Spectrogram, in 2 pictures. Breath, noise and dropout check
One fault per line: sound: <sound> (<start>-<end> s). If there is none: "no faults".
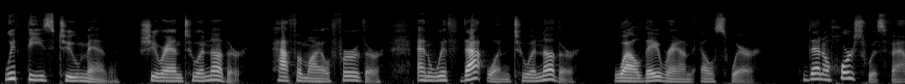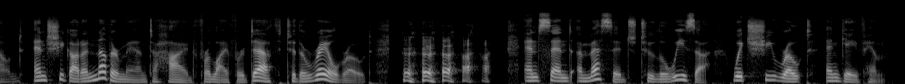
sound: laugh (13.1-14.0 s)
